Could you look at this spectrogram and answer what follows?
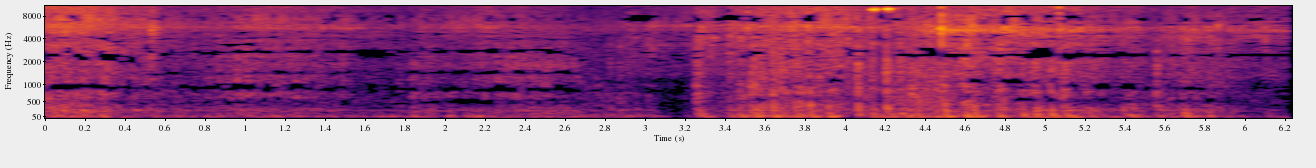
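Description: Mountain bike tyres rolling fast over a loose dirt and gravel trail, with irregular knocks and rattles from the bike. The sound breaks off briefly about three seconds in, then comes back louder.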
